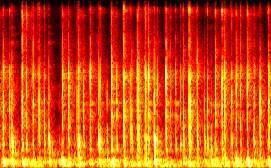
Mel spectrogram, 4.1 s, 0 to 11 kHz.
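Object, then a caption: Mechanical keyboard with plastic PBT keycaps. A white Keydous NJ80 mechanical keyboard with PBT keycaps is typed on with the fingertips of both hands. A steady, rapid stream of short, crisp keystrokes sounds, each a dry tap with a low thocky body and a bright click on top, dying away almost at once.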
